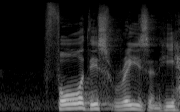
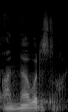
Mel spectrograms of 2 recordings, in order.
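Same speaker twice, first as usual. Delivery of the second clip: gentle; 5 semitones lower, 8 dB quieter, faster than usual. Pretend. Jesus's gentle reply.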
